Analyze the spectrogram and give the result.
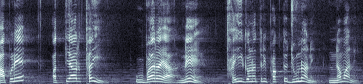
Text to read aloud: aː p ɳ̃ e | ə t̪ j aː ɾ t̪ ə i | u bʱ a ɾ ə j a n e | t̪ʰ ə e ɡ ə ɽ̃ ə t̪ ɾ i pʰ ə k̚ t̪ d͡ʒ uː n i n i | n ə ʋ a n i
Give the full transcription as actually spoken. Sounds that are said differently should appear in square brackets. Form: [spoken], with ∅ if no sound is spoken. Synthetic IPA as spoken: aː p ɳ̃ e | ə t̪ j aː ɾ [t̪ʰ] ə i | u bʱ a ɾ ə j a n e | t̪ʰ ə [i] ɡ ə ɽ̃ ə t̪ ɾ i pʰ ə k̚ t̪ d͡ʒ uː n [a] n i | n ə ʋ a n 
